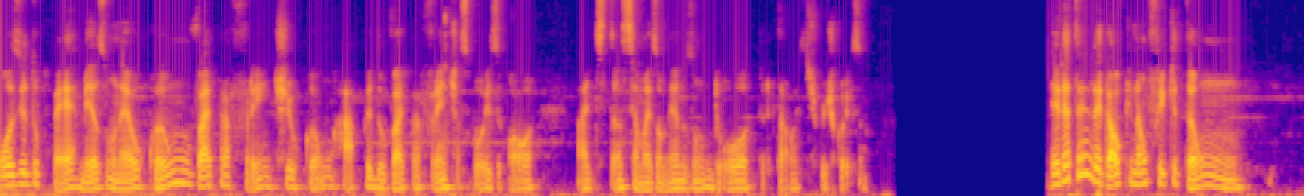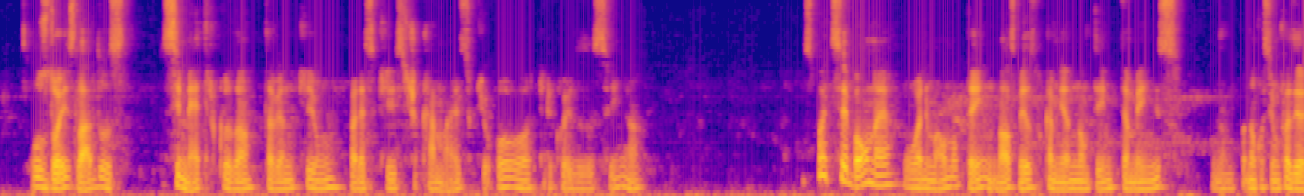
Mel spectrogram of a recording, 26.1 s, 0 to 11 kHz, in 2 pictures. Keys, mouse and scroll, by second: 0.0 KP_3, 9.6 space, 11.3 click, 14.1 space, 25.0 space.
